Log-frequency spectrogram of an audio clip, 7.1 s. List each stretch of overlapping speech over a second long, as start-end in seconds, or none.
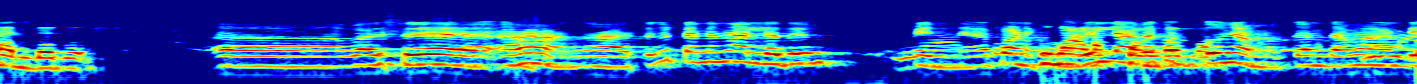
4.6-6.1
